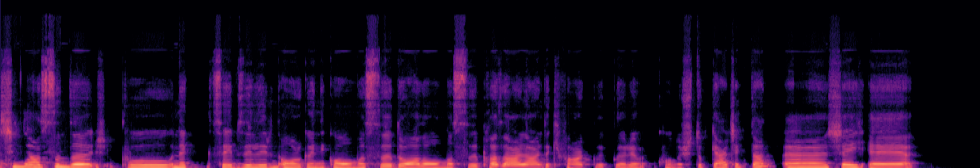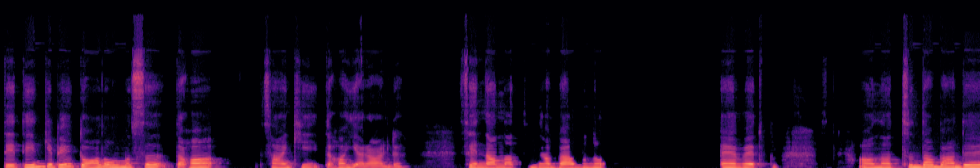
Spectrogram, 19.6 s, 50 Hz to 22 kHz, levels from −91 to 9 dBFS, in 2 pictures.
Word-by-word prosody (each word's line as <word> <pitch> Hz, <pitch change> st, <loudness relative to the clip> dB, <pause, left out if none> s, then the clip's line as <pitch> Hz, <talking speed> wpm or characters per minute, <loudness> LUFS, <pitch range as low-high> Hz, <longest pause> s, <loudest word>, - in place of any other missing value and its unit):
şimdi 295 Hz, 0 st, +2 dB
aslında 290 Hz, +1 st, +5 dB
ş -, -, -19 dB, 0.2 s
bu 255 Hz, +1 st, +4 dB
ne 255 Hz, +1 st, +4 dB
k 255 Hz, -, -23 dB, 0.2 s
sebzelerin 245 Hz, +1 st, -1 dB
organik 230 Hz, 0 st, -1 dB
olması, 230 Hz, 0 st, +1 dB
doğal 220 Hz, -1 st, +4 dB
olması, 220 Hz, +1 st, -1 dB
pazarlardaki 200 Hz, -2 st, 0 dB
farklılıkları 110 Hz, -, -6 dB
konuştuk. 240 Hz, +5 st, -11 dB
Gerçekten, 300 Hz, +7 st, -2 dB
eee, 255 Hz, 0 st, +2 dB
şey, 275 Hz, +1 st, +2 dB
eee, 220 Hz, 0 st, +2 dB, 0.7 s
dediğin 255 Hz, +7 st, +2 dB
gibi 295 Hz, +1 st, +1 dB
doğal 245 Hz, +2 st, +2 dB
olması 290 Hz, +3 st, 0 dB
daha, 245 Hz, +4 st, +1 dB, 0.4 s
sanki, 235 Hz, +2 st, -6 dB
daha 240 Hz, +7 st, -3 dB
yararlı. 170 Hz, -6 st, -5 dB, 0.5 s
Senin 225 Hz, -2 st, -3 dB
anlattığından 220 Hz, +2 st, -3 dB
ben 220 Hz, 0 st, +2 dB
bunu 230 Hz, +4 st, -4 dB, 1.2 s
Evet 230 Hz, -1 st, 0 dB
b -, -, -12 dB, 0.8 s
anlattığından 245 Hz, +4 st, +1 dB
ben 255 Hz, -2 st, +2 dB
de -, -, +5 dB
240 Hz, 105 wpm, -22 LUFS, 220-260 Hz, 1.2 s, aslında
